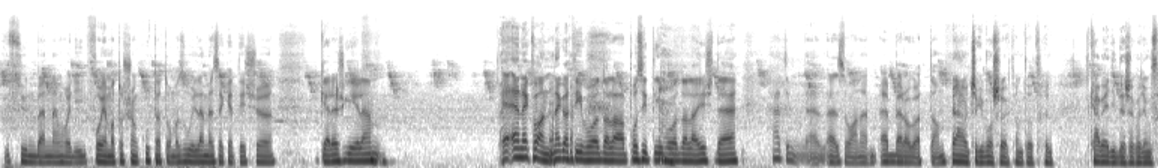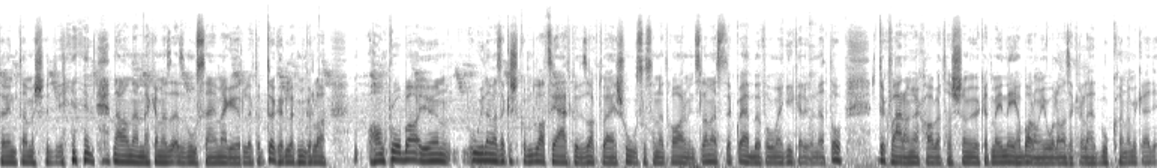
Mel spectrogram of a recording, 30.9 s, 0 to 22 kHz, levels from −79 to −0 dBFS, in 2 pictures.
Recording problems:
animal sounds; noticeable; throughout; 20 dB below the speech

